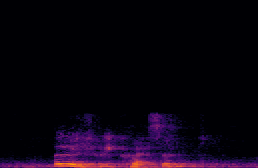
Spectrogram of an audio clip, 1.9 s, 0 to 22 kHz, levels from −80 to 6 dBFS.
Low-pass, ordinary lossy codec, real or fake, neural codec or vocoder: 7.2 kHz; none; fake; codec, 32 kHz, 1.9 kbps, SNAC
